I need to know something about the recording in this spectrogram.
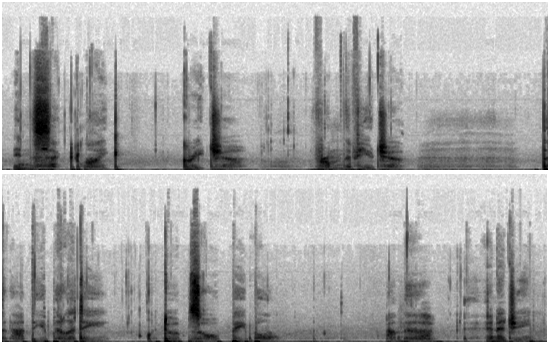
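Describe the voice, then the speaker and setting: An ASMR host narrates trivia entirely in a whisper. The delivery is very slow and deliberate, broken into short phrases. The whisper is bright and sharp, and the voice sounds slightly strained. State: voice slightly off after singing hard.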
